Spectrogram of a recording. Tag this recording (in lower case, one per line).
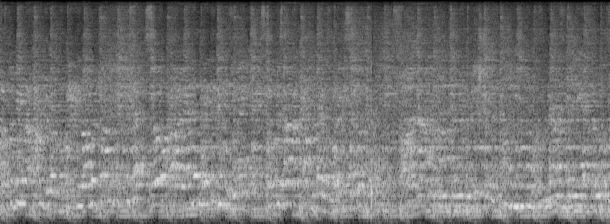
dance music
music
